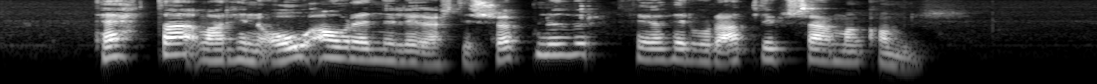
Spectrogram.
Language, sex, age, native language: Icelandic, female, 60-69, Icelandic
